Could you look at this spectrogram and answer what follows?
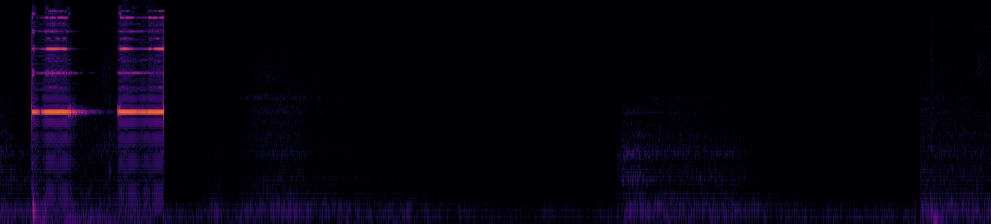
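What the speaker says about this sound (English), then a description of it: "The fire alarm is silenced." Smoke alarm going off inside a house: two sharp, piercing high beeps near the start, then quiet room tone with faint breathing and soft rustling afterward.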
